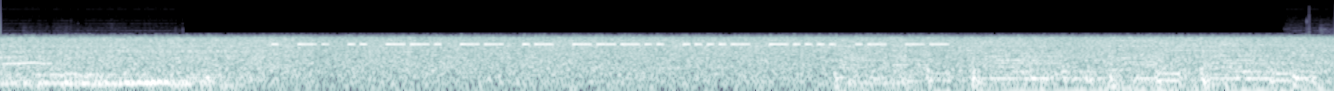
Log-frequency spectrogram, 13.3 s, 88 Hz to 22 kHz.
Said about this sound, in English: There they are. There was no talk in that. It was just music and Morse code. Radio Enigma on 846 kilohertz, medium wave, using AM mode. That was a test transmission from the 28th of March 2010.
